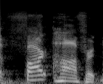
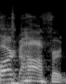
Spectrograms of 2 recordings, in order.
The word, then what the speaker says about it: Farthofer: Lisa Farthofer, that's her name. – Hold on a sec. – Or is it Farthother? – You go from rowing into Farthofer. How do you spell it? – Farthofer. That's her name. Lisa Farthofer. – Spell it for me. – F-A-R-T-H-O-F-E-R.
